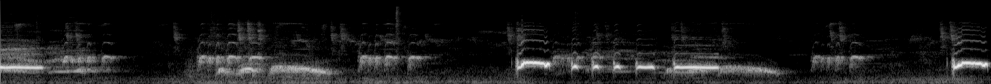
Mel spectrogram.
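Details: Zebra dove of the Bangkok type in melodious song for stimulating other doves: soft purring coos give way to a loud phrase of a rising note, rapid staccato pips and a drawn-out ending. A new phrase starts at the close.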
